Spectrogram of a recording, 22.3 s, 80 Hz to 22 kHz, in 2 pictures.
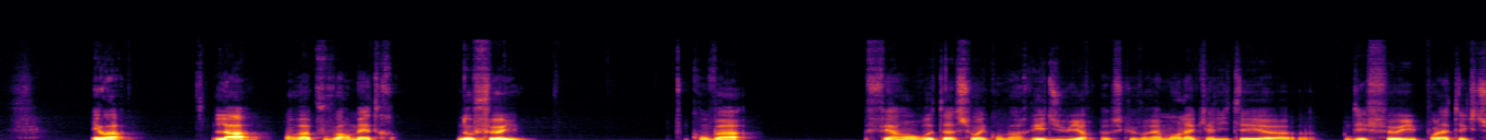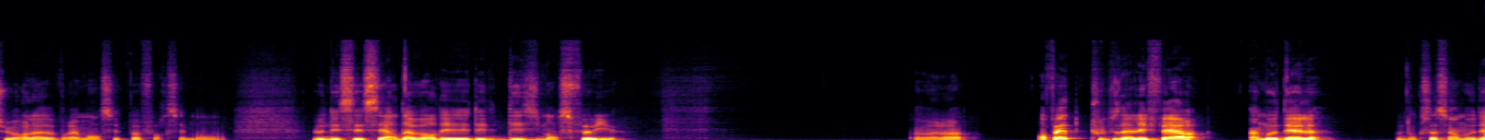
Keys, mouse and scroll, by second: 2.2 click, 2.7 click, 5.1 r, 7.6 s, 12.2 g, 15.0 s, 16.2 click, 16.7 g, 17.7 s, 19.2 g, 21.4 click, 21.8 click.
